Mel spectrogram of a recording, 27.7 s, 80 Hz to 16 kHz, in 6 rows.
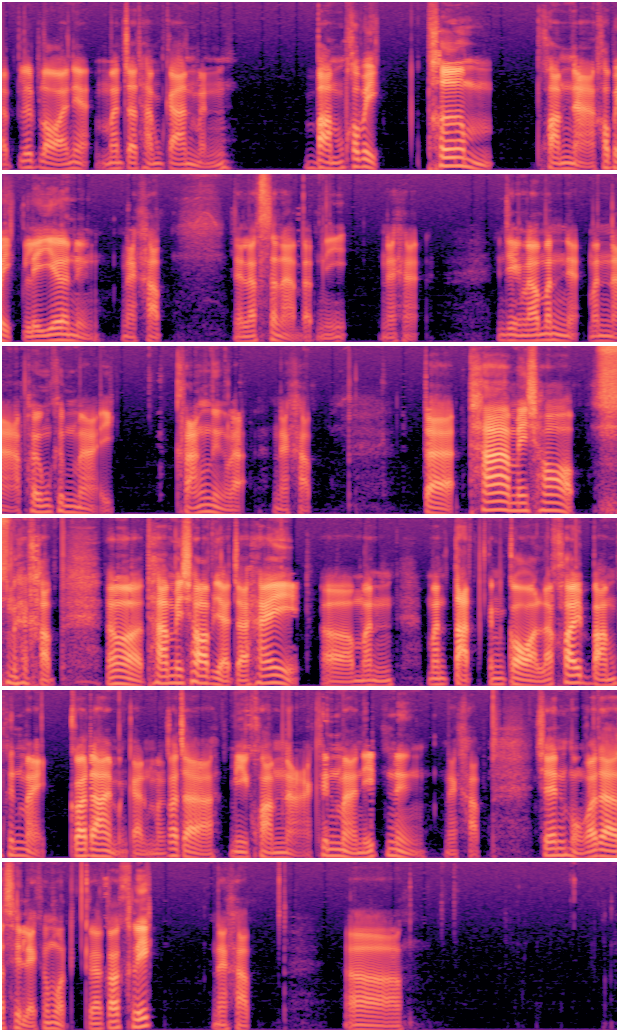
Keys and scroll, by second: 12.5 ctrl+z, 15.0 ctrl+z, 15.9 ctrl+z.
